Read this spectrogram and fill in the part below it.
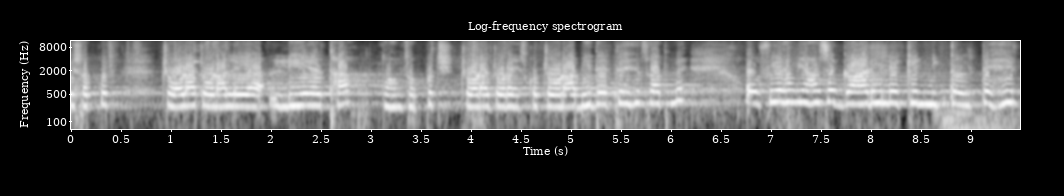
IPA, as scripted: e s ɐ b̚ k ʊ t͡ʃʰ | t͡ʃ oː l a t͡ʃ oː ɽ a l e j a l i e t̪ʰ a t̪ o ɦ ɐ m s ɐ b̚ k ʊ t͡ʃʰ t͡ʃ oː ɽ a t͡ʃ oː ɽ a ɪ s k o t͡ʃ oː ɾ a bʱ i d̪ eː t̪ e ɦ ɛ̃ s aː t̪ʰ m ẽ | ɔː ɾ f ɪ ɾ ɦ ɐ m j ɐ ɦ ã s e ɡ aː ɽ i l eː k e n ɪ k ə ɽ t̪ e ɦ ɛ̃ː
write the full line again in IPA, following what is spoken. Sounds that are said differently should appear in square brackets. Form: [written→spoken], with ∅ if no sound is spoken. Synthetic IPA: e s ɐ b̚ k ʊ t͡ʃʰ | t͡ʃ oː [l→ɽ] a t͡ʃ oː ɽ a l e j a l i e t̪ʰ a t̪ o ɦ ɐ m s ɐ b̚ k ʊ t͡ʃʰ t͡ʃ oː ɽ a t͡ʃ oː ɽ a ɪ s k o t͡ʃ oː [ɾ→ɽ] a bʱ i d̪ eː t̪ e ɦ ɛ̃ s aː t̪ʰ m ẽ | ɔː ɾ f ɪ ɾ ɦ ɐ m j ɐ ɦ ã s e ɡ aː ɽ i l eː k e n ɪ k ə [ɽ→l] t̪ e ɦ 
